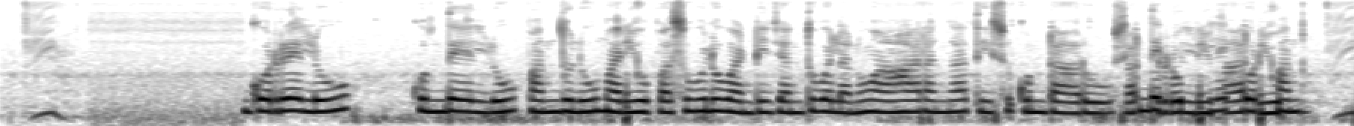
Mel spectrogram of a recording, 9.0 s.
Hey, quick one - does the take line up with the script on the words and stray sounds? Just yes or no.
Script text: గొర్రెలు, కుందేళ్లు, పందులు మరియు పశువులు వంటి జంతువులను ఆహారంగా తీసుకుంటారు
no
